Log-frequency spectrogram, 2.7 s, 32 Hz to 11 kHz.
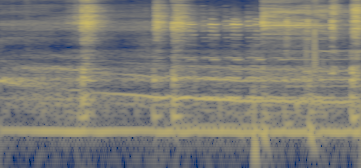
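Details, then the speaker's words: Anvox ACA 800 Gladiador active speaker (850 W RMS, 127/220 V) playing music from a pen drive: thin, low-volume output with a constant low hum/whine that appears even at low volume; cause not yet diagnosed. "veja o rí ó o volume no máximo aqui ó ó mesmo quando eu baixo o volume pera aí na hora que so um pouquinho do volume aqui já vem um ruído junto certo"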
